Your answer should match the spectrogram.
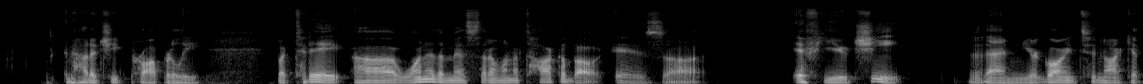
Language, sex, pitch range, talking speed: English, male, 85-110 Hz, 150 wpm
